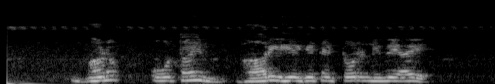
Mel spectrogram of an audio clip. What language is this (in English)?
Saraiki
